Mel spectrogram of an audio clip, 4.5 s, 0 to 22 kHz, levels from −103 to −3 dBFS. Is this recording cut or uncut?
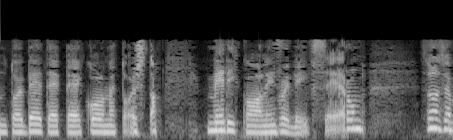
cut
